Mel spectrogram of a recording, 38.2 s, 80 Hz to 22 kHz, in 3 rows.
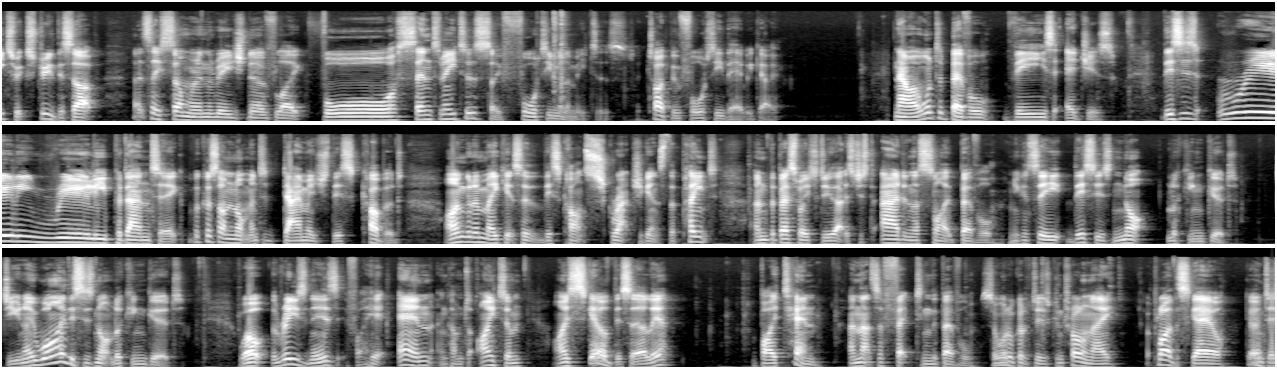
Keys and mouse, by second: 0.4 e, 4.3 KP_4, 4.5 KP_0, 5.5 Return, 6.5 shift+middle click, 6.8-8.6 middle drag, 8.8 shift+middle click, 9.7 Tab, 10.0 click, 10.8 shift+click, 11.0 shift+middle drag, 11.4 shift+middle click, 11.8-12.9 middle drag, 19.9 shift+middle drag, 20.9 ctrl+b, 23.5-24.4 middle drag, 24.8 ctrl+z, 25.8 Tab, 27.6 shift+middle drag, 29.2 n, 30.1 click, 32.7 shift+middle drag, 33.6 shift+middle drag, 35.7 ctrl+a, 37.2 shift+middle drag, 37.7 Tab.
